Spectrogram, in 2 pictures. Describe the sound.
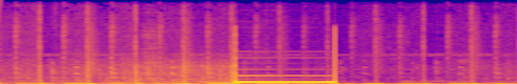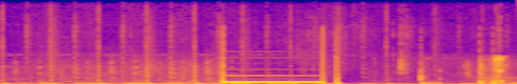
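Ringing tone of an outgoing telephone call: two long, steady tone bursts about five seconds apart, each lasting about a second, over a continuous rhythmic music bed with a beat.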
